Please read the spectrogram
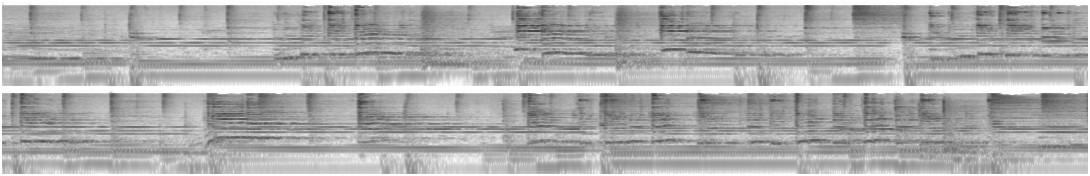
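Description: Live rock band music: long held organ chords, changing twice, under a slow, bending lead guitar melody.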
